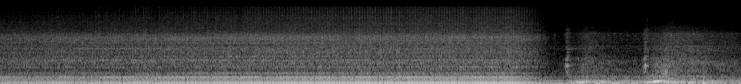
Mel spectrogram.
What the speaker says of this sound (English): Couple small revs, it sounds really healthy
